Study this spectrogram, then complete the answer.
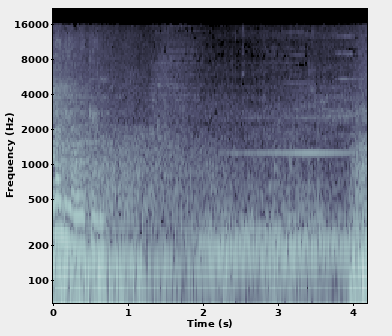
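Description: A magical shimmer hums softly.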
